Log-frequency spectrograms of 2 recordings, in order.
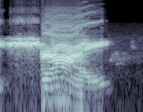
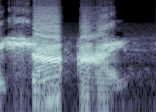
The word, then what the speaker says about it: Shai: Well, Shai, that has two pronunciations. If you say Shai, which is also spelled S-H-A-I, you're talking about the ancient Kemetic god of destiny. Mm. However, when you say Sha'ai, you break it down into two syllables, and you put a little emphasis on the I, it just means destiny.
